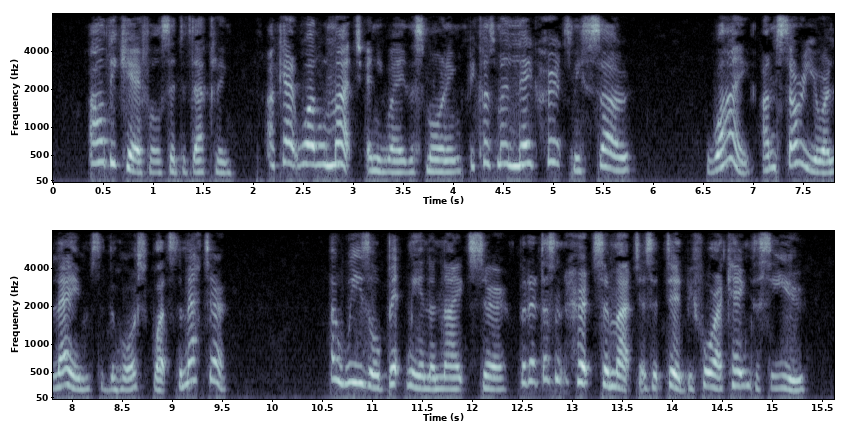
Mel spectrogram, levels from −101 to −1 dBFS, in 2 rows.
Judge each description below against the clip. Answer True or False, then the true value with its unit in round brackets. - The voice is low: False (245 Hz)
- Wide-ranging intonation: True (8.3 semitones)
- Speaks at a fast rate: True (210 wpm)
